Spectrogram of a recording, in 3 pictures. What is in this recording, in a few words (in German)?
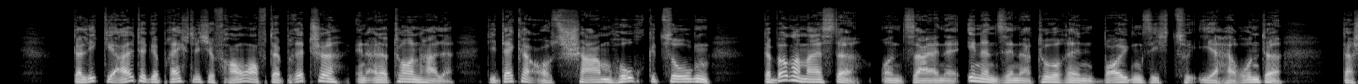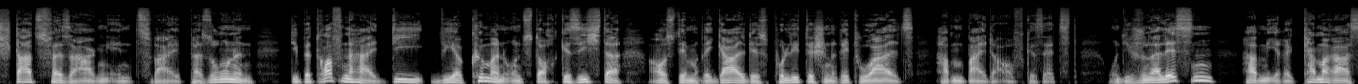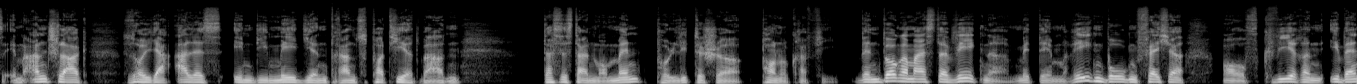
Kommentar; Kontrafunk aktuell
